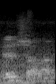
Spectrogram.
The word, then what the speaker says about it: Inshallah: How do you pronounce it? Forgive me. Inshallah? Inshallah.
